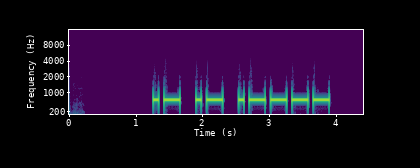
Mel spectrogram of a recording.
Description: Morse code, heard as a keyed tone, about 15 wpm, 700 Hz. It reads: AA1
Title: USA Call Sign Prefixes - Repeated 2x - 15wpm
